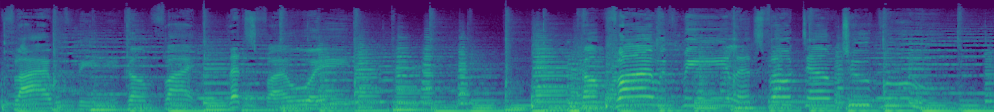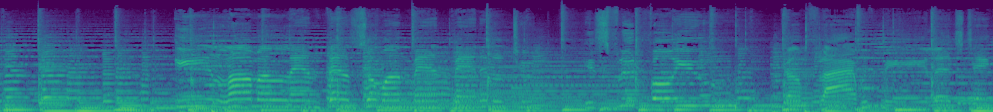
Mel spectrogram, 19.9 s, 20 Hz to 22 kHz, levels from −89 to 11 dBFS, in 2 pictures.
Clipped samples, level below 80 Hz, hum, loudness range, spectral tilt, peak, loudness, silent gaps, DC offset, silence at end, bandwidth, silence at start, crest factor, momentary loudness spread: under 0.1%; -28 dBFS; none; 4 LU; -5 dB/octave; -2 dBFS; -22 LUFS; none; under 0.1%; 0 s; 17.5 kHz; 0 s; 20 dB; 6 LU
